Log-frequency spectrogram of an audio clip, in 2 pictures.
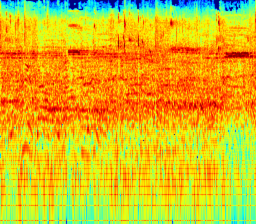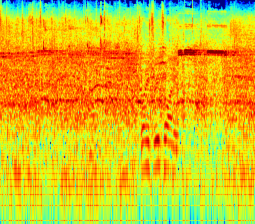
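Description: The steady din of a busy volleyball hall: many overlapping voices from players and spectators, with scattered sharp ball hits and bounces and short squeaks of sneakers on the sport-court floor.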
